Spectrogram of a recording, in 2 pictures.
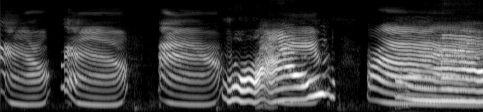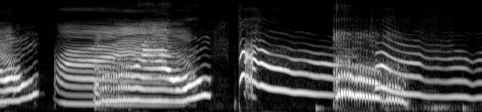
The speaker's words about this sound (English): Today we're going to be focusing on cats meowing. What do cats sound like when they meow? Meow. Meow.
